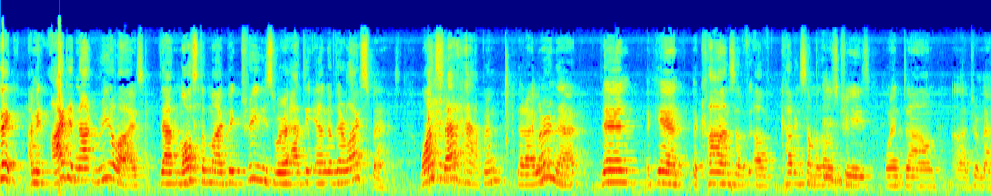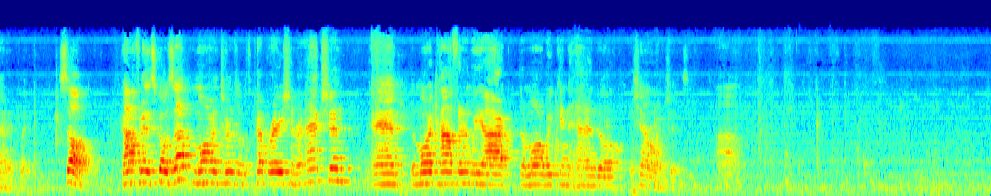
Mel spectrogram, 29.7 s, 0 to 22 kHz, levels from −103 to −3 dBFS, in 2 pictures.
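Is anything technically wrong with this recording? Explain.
No, nothing technically wrong stands out here; it all comes through without a single glitch worth pointing to.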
